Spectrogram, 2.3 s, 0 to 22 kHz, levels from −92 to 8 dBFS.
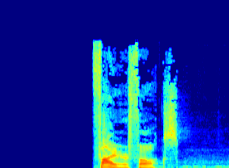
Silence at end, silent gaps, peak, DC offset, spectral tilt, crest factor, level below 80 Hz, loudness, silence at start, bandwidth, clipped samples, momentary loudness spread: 0.55 s; none; 0 dBFS; under 0.1%; -4 dB/octave; 18 dB; -56 dBFS; -15 LUFS; 0.95 s; 17 kHz; under 0.1%; 14 LU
